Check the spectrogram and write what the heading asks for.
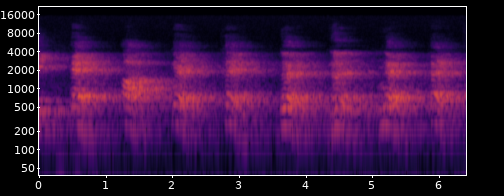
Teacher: इनका जो हमारा गला है कंठ से इनका उच्चारण करेंगे, इसको कंठ्या भी कहते हैं।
